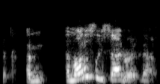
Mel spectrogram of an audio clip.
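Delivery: high, whiny fake sadness; mock sad voice. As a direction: pout and play heartbroken. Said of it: "this is my sad face and my sad voice".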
